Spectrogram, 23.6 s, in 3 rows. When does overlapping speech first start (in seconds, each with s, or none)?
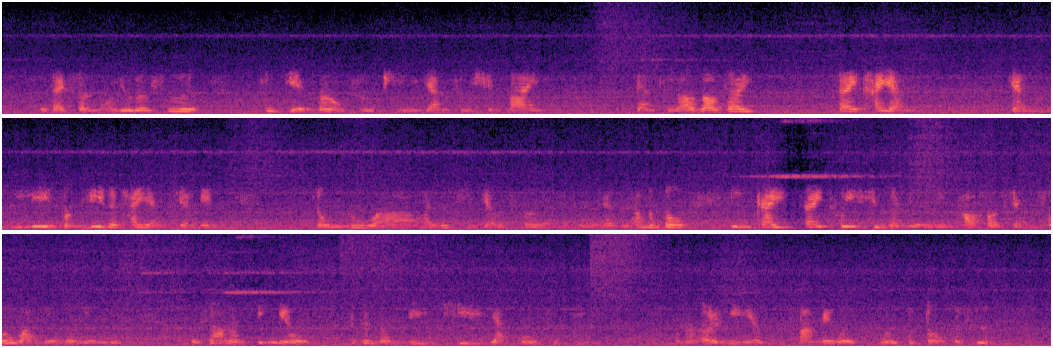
none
